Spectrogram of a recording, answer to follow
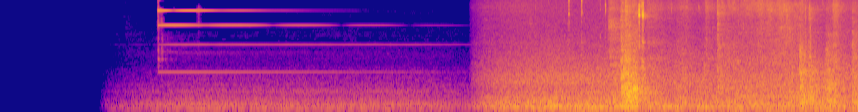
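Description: A single bell-like chime ding that rings out and fades over about two seconds. From about five seconds in there is a steady background hiss of live recording, with a sharp knock about a second later.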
